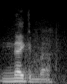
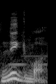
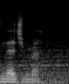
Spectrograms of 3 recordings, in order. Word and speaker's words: Nigma: Yeah, because it's supposed to mean star in Arabic and it's pronounced as Nejma.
